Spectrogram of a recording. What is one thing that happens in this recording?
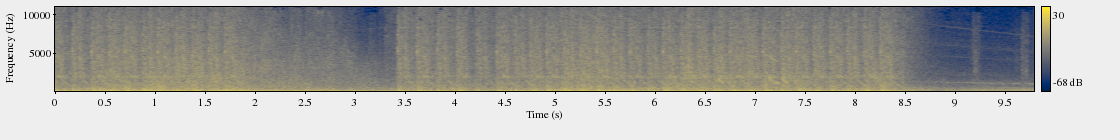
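A hovering alien vehicle hums and roars along in a video game.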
